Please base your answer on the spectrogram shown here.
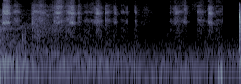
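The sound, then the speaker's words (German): A pen writes on a small slip of paper, producing soft scratchy strokes in short bursts with brief pauses, ending in a sharper tap, with no talking. “Du hast einen Zettel, ich habe einen Stift für so ein Kurzteam. Na, Wahnsinn. Okay, dann schreibe ich zuerst.”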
